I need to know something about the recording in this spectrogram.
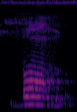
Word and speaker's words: bomb: Bomb, B-O-M-B, bomb, which is the silent letter.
